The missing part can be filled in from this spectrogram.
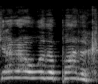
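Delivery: very high, shouted. Retelling a zookeeper ordering them out of the kangaroo paddock, retelling a shout. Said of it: "he's shouting at me".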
